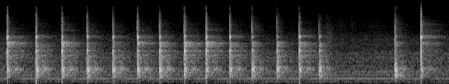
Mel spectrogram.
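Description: Small hammer tapping gasket material against the edge of an engine part to beat out a gasket, light even strikes about four a second with a short metallic ring. The taps stop a little past three seconds in, with one more near the end.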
